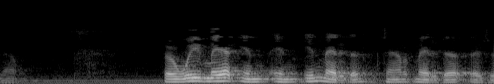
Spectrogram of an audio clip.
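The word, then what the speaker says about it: Mérida: Well, we got to Merida, M-E-R-I-D-A, Merida, pronounced Merida, Mexico, on Wednesday in the evening, about 6 o'clock, I guess, that evening.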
